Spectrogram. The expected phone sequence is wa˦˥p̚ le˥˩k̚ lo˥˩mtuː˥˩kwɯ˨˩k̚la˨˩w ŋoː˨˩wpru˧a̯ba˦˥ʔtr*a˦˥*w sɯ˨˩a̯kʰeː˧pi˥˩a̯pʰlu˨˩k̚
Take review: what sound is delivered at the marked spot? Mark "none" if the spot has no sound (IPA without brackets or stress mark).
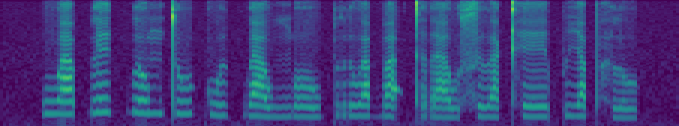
a˨˩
